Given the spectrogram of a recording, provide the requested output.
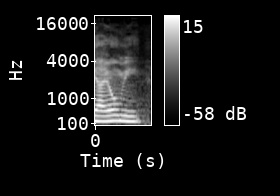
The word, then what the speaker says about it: Iommi: Black Sabbath, Tony Iommi.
